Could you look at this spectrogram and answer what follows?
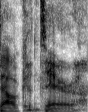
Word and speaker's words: Alcantara: But Sandy Alcant, is it Alcantara or is it Alcantra? Alcantra. Okay, I'm almost positive it's Alcantara.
